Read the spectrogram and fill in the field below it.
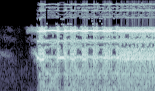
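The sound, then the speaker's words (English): A bagpipe chanter reed sounds a steady, buzzy, reedy drone, starting abruptly after a short silence and holding one bright pitch with a slight wavering rasp. “That one's a little bit buzzier already.”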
